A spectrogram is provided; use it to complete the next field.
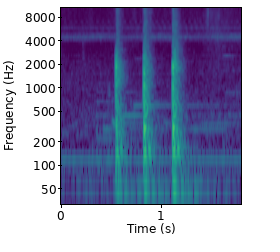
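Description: Three evenly spaced, firm knocks on a patched-up, repaired wooden door, rapping in a quick steady rhythm against a faint background hum with no voices.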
